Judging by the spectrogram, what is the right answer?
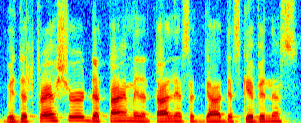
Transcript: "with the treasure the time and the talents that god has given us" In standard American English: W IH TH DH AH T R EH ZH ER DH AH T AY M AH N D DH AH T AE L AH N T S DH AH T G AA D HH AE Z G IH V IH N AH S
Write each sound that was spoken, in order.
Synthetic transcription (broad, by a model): W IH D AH T R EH SH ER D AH T AY M AH N D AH T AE L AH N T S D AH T G AA D HH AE S G IH V IH N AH S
